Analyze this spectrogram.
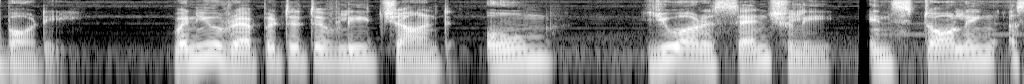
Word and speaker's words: Om: Its pronunciation a U m engages your entire vocal apparatus from the back of the throat to the closed lips, creating a vibrant resonance throughout your skull and body.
